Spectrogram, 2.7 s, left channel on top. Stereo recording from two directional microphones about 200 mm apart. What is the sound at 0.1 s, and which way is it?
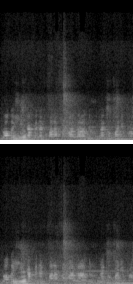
Music, 35° left (ahead or behind).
